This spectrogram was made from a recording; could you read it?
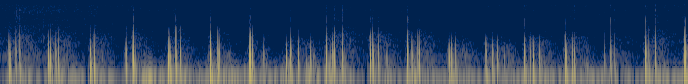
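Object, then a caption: Wooden object. Fingers tap on a wooden object, picked up close on a new microphone. About twenty short, dull, woody knocks land in a quick but uneven rhythm, mostly low and thumpy with very little ring after each hit.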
